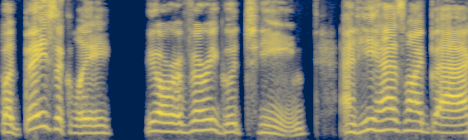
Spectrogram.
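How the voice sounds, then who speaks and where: In a New York accent, a woman speaks at a fairly slow pace with lively intonation and a fairly low pitch. The background is quiet and the sound is dry and close with no echo. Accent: Bronx New York. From New York, the Bronx. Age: 80s+. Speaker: actress and author. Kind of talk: interview.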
